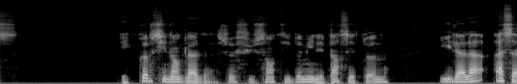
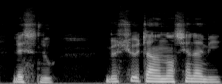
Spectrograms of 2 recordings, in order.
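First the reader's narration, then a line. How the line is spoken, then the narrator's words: Stammering. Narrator (French): balbutia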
